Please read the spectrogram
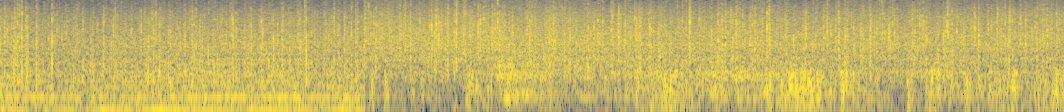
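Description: Heavy rain pattering on a tent during a night thunderstorm, a dense steady noise of drops. A low steady hum sounds under it at first and cuts off about a third of the way in.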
